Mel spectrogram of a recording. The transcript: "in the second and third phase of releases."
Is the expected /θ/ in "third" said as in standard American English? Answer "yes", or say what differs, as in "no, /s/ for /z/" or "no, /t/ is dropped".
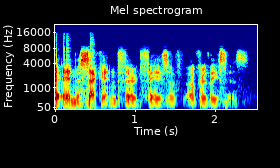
yes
